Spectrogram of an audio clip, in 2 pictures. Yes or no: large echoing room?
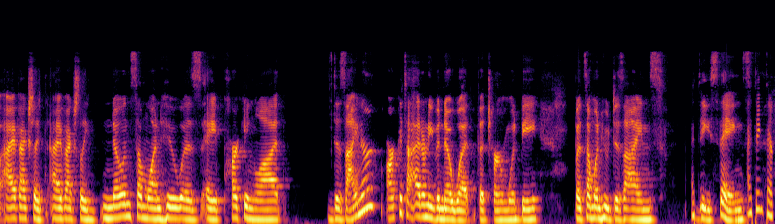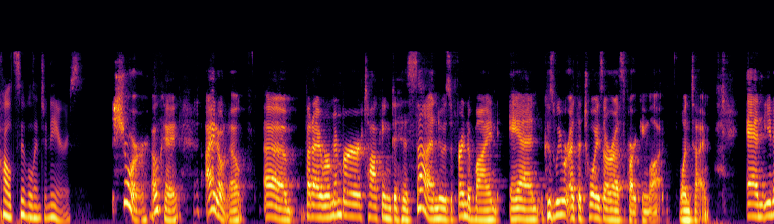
no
